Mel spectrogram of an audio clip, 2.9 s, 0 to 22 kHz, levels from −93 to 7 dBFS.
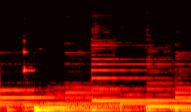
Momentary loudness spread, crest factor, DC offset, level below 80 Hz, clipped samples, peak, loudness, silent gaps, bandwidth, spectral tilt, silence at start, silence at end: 11 LU; 18 dB; under 0.1%; -40 dBFS; under 0.1%; -10 dBFS; -29 LUFS; none; 5.2 kHz; -10 dB/octave; 0 s; 0 s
